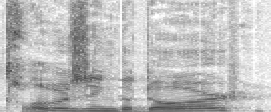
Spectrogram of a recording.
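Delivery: high, drawn-out call; voice rising above others. Retold or imitated. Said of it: "one voice rose above the others".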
